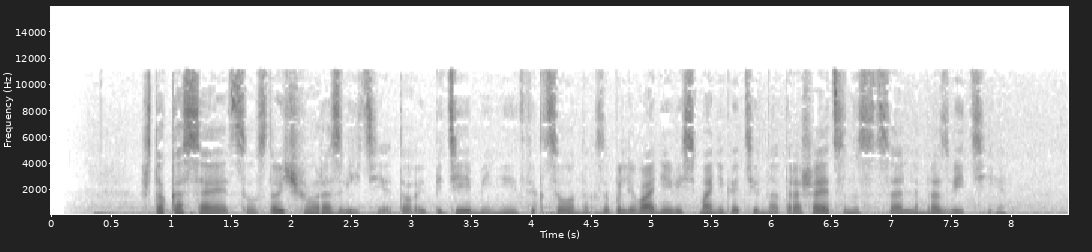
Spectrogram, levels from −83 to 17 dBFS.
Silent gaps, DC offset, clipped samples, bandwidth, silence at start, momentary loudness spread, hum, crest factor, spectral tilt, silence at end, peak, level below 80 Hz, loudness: none; under 0.1%; under 0.1%; 11.5 kHz; 0.25 s; 10 LU; none; 18 dB; -4 dB/octave; 0 s; -14 dBFS; -46 dBFS; -31 LUFS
